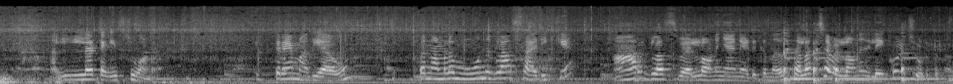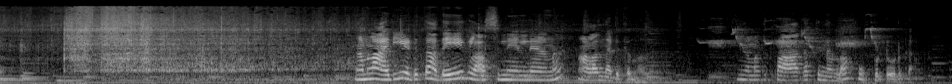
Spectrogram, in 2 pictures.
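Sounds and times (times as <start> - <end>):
food sizzling in hot fat: 0.0 - 14.8
background music: 0.0 - 19.0
water poured into a pot: 7.7 - 13.2.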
